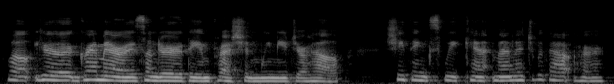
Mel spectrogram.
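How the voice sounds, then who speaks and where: Woman doing a posh English snob, haughty, icy, slow and drawn-out, storybook voice. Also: lowish voice, natural voice. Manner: haughty, drawn-out, icily polite. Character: snobbish, cold young English woman.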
